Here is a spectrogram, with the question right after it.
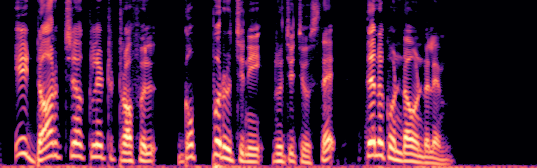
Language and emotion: Telugu, happy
